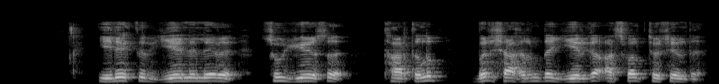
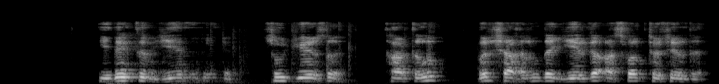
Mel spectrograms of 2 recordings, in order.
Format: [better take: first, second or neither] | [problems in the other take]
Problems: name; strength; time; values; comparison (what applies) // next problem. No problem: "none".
first | noise reduction (neural mask model DeepFilterNet 3)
